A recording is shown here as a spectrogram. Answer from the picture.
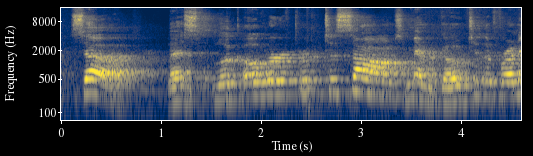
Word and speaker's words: Psalms: Go to Psalms, and you know that's, and it's spelled with a P, even though the P is silent.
